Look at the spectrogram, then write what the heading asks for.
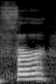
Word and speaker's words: for: go up and pitch for the weak syllable here it's going to be on for turning it to fur rush through that word not for you not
